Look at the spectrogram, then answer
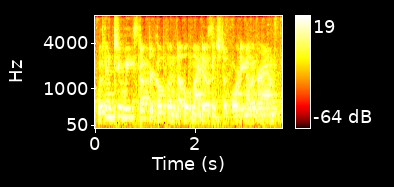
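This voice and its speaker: A man's voice: mid-range voice, animated, brisk. Sardonic male spoken-word performer, roomy live sound. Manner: wry, sardonic, theatrical. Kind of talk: scripted first-person spoken-word storytelling, live. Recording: roomy live venue, distant mic, music. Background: electronic music beats.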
